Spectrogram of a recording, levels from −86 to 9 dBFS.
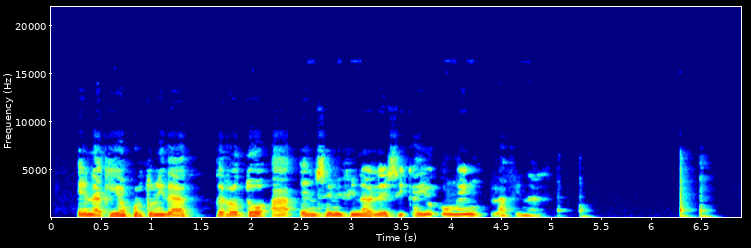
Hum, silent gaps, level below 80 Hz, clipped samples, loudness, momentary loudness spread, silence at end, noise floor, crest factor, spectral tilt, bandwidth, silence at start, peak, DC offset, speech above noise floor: none; none; -54 dBFS; under 0.1%; -14 LUFS; 16 LU; 0.35 s; -77 dBFS; 14 dB; -6.5 dB/octave; 7.4 kHz; 0.25 s; 0 dBFS; under 0.1%; 64 dB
